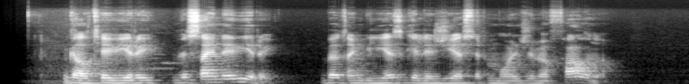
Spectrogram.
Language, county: Lithuanian, Vilnius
